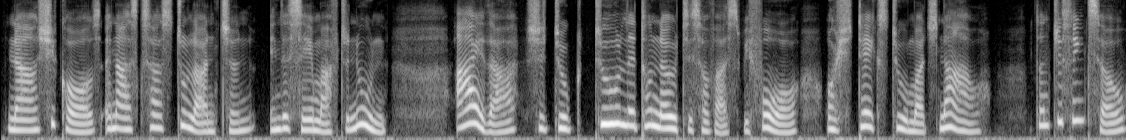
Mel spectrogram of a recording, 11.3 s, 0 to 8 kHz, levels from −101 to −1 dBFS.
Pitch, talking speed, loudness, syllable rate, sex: 245 Hz, 160 wpm, -17 LUFS, 4.4 syllables/s, female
